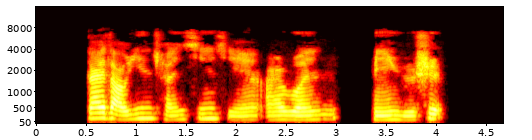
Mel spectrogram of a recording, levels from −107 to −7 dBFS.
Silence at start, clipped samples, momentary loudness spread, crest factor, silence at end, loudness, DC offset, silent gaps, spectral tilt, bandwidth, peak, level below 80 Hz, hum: 0.5 s; under 0.1%; 14 LU; 20 dB; 0.6 s; -21 LUFS; under 0.1%; 3.05-3.35 s; -6 dB/octave; 7.4 kHz; -2 dBFS; -66 dBFS; none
